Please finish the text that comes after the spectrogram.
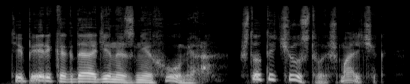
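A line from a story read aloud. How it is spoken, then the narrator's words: Insinuating question. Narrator (Russian): вкрадчиво поинтересовался Стефан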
